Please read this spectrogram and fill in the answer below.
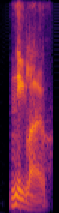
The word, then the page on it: niello: British English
